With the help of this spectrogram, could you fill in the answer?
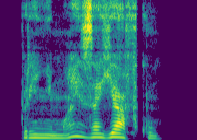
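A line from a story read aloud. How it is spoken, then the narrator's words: Quiet, firm command. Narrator (Russian): негромко и твердо велела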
